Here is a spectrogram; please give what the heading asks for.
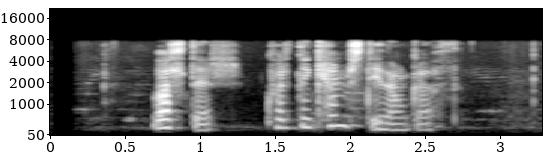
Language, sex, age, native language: Icelandic, female, 12, Icelandic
